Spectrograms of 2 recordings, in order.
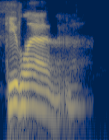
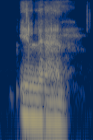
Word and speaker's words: Ghislaine: Gilen. – Gilen. – Okay, so imagine like ghee, like the butter, and Len. Len. Not Len. Lane, not Len, Len.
